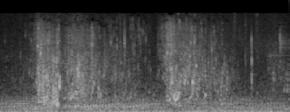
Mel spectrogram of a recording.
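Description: A canoe paddled through river water among branches and woody snags: two swishing, splashy paddle strokes a couple of seconds apart, with a steady low watery rumble between them and no voices.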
